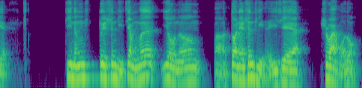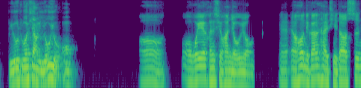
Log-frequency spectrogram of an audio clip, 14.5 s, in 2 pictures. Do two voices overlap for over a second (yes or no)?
no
